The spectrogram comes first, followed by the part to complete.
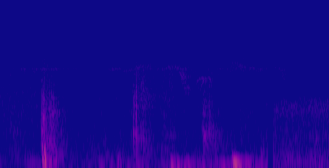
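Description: Faint footsteps: three steps about two-thirds of a second apart.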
